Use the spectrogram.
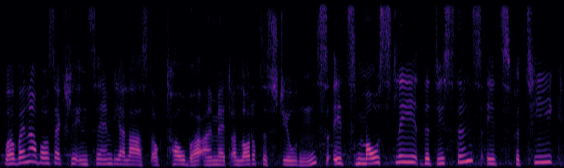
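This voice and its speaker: A woman representing a charity, a guest in an interview, explaining the work in a steady, factual manner. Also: mid-range voice, normal speed, slight background noise. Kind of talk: informative interview answers.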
